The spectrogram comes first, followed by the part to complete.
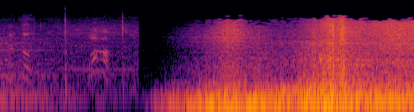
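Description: Outro sound effect: a deep rumbling whoosh that swells up about a second and a half in and grows louder toward the end.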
